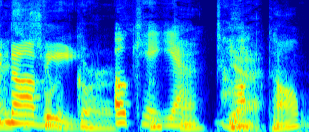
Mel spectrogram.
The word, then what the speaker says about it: Na'vi: Big say Navi. Sort of okay, yeah. Tall. Yeah, tall, blue. Am I pronouncing that correctly, or is it not? No, not Navi. Navi.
